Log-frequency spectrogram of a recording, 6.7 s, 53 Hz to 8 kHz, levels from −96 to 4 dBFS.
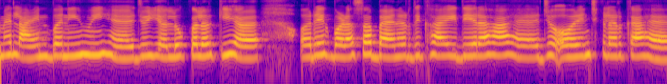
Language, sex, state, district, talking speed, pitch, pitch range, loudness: Hindi, female, Haryana, Charkhi Dadri, 215 wpm, 285 Hz, 265-295 Hz, -14 LUFS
